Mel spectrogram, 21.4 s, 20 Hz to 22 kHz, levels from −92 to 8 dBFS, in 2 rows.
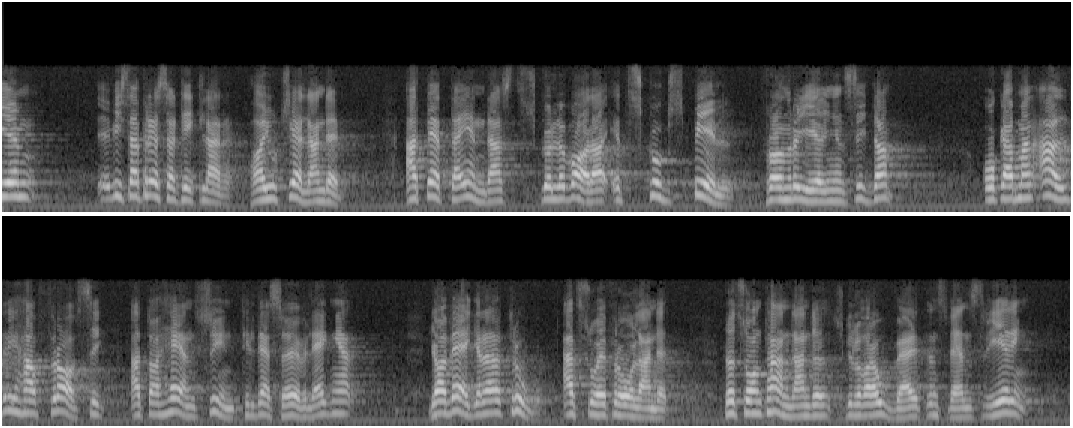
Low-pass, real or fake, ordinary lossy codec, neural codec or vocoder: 7.2 kHz; real; none; none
